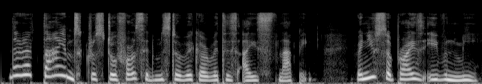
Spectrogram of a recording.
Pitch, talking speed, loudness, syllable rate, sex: 245 Hz, 200 wpm, -17 LUFS, 7.4 syllables/s, female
